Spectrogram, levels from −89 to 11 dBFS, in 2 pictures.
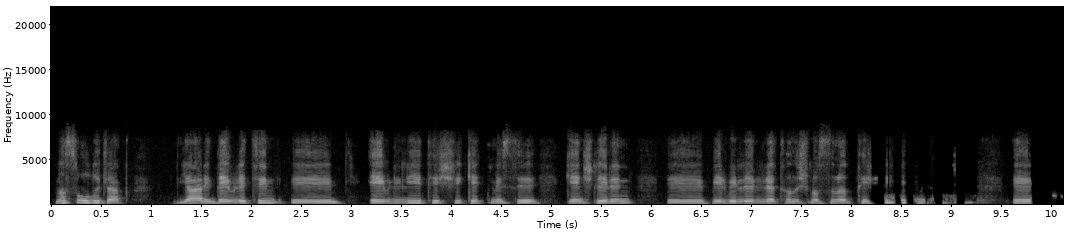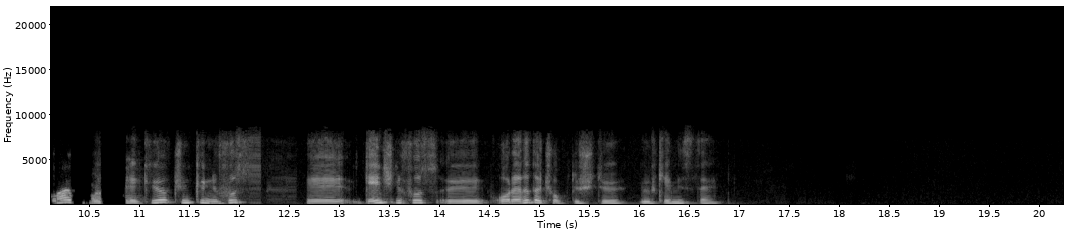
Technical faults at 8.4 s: speech suppressed in double talk; other side's voice leaking through

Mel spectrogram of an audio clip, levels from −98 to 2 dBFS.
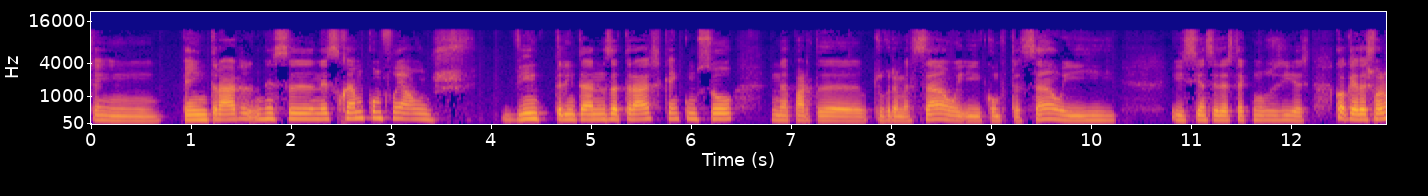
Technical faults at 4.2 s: none

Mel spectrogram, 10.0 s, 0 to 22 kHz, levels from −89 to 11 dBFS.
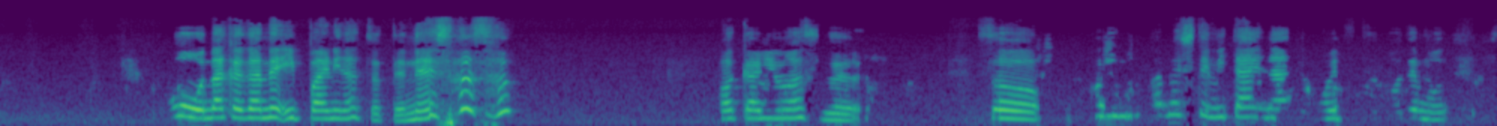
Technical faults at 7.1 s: other side's voice leaking through; speech suppressed in double talk

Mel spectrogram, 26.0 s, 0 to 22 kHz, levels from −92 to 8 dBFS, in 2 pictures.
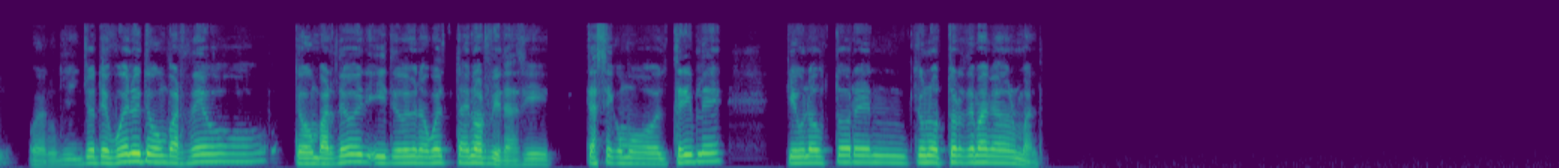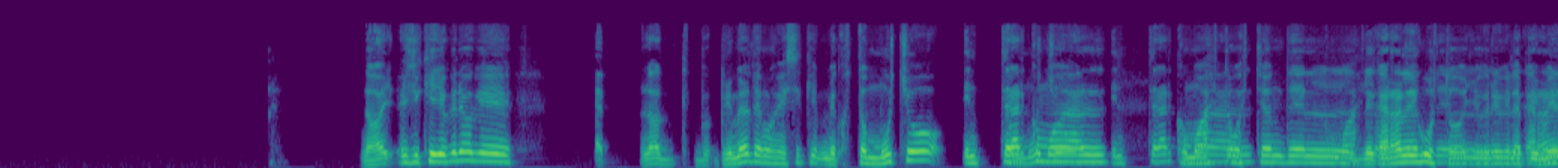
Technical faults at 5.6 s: none

